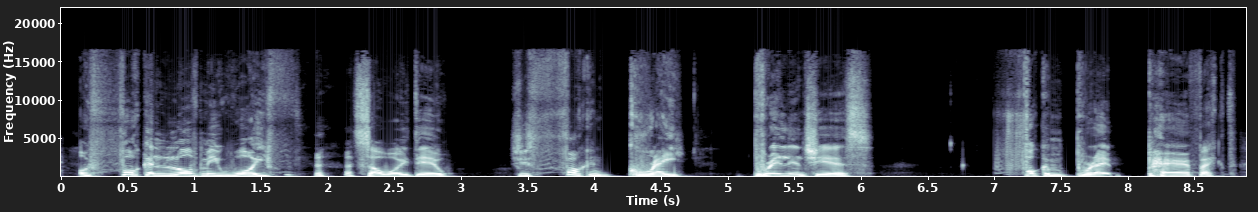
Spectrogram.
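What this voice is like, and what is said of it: Angry hate-comment accent voice. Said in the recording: “I'm staying in that hate comment voice ... in that accent, it just goes”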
